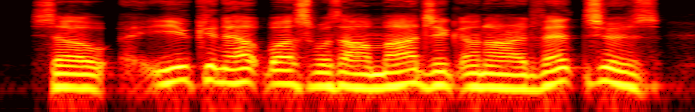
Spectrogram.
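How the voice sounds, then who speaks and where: A put-on character voice from a man, raspy and gruff, at medium pitch and moderate pace, with fairly even intonation, very even loudness and a dry, close sound with no echo. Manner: questioning.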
